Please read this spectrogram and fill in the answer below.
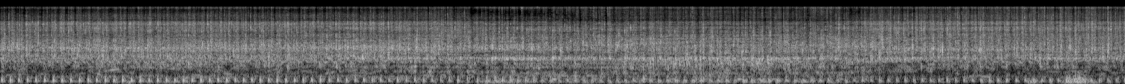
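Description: A small engine running steadily with a fast, even beat, under the continuous splash of water jets pouring into a tank of water.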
